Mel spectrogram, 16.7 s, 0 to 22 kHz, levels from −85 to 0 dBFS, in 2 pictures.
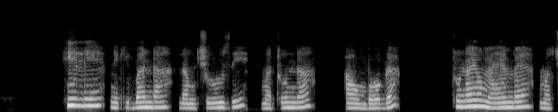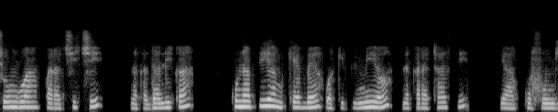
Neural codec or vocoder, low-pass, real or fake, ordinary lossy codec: codec, 16 kHz, 4 kbps, FreqCodec, smaller model; 7.2 kHz; fake; Opus, 64 kbps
